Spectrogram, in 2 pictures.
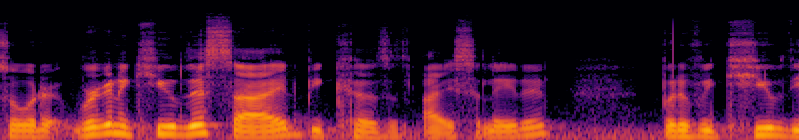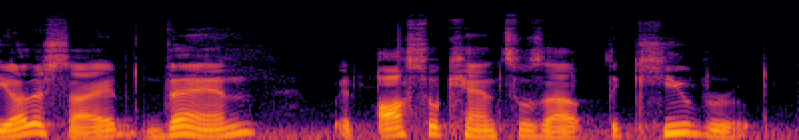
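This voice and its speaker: In a very clean recording with a silent background, a man with a normal speaking voice talks at a moderate pace, medium in pitch with lively intonation. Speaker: math teacher. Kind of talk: tutorial. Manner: casual.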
